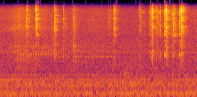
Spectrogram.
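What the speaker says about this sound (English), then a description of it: "I have a pair of scissors right here" A pair of scissors handled indoors, giving a scatter of small metallic clicks and snips, close and quiet, spaced irregularly over a low steady room hum with no talking.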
